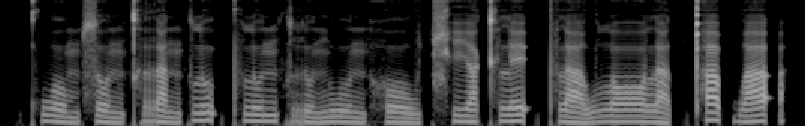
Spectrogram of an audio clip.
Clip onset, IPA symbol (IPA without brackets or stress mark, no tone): kʰ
